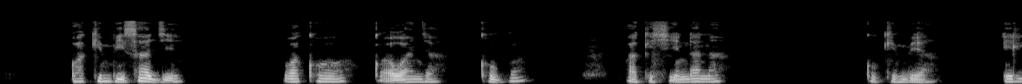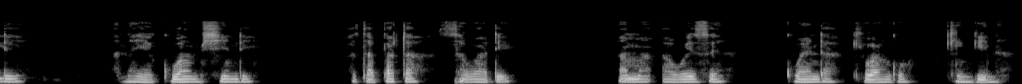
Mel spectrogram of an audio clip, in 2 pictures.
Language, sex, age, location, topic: Swahili, male, 18-24, Nakuru, education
